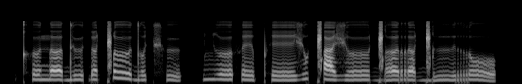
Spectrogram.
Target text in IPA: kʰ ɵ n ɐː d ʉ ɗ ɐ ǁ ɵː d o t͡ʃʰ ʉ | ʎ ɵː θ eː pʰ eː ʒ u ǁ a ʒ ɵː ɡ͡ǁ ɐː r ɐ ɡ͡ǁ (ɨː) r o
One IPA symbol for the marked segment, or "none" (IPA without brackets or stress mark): ɨː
